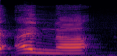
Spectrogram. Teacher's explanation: ना हमज़ा पढ़ा जाएगा ना पूरा या पढ़ा जाएगा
